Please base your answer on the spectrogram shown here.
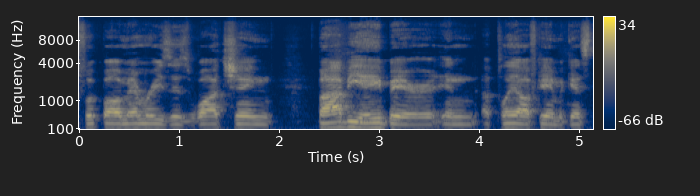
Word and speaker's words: Hebert: Bobby Hebert, man, he's one of the best uh spelled like Herbert, like like uh Justin Herbert, but it's Hebert down here in New Orleans, and well, he's actually from the bayou.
